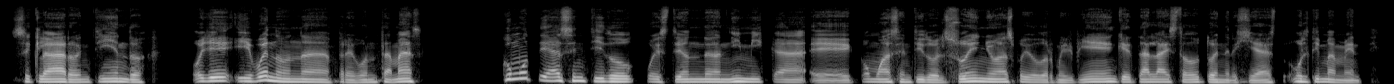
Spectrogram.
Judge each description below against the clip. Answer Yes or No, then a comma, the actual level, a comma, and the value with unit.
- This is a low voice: Yes, low, 120 Hz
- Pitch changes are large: No, average, 3.5 semitones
